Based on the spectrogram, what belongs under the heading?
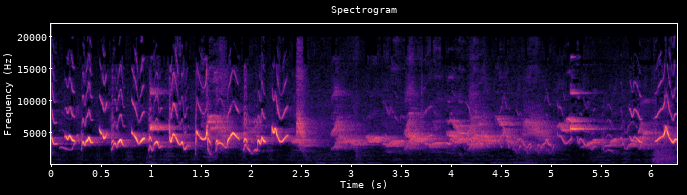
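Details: Azulão, or ultramarine grosbeak, kept as a tournament bird, delivering rapid twisting high-pitched warbles with quick up-and-down slurred notes, continuing more softly after a brief pause, with faint knocking underneath.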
